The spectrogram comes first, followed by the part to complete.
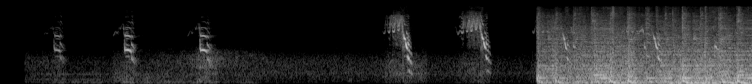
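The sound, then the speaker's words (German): Sharp, piercing eagle screeches from a video clip of an eagle hunting and focusing on its prey ring out, three evenly spaced then two louder, harsher cries, before a sudden loud rushing burst of noise takes over to the end. “Aber was relativ schnell ist und äh, wie das so aussieht und wie so ein Adler seine Beute auch fokussiert, da habe ich euch mal einen Videoclip mitgebracht.”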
